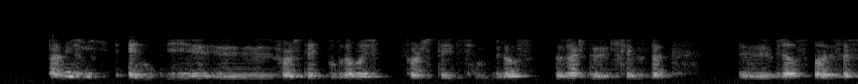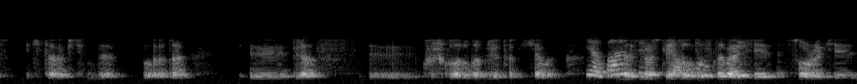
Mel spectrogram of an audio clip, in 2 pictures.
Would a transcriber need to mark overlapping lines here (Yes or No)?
Yes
